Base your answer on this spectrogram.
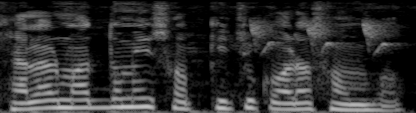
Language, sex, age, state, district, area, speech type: Bengali, male, 30-45, West Bengal, Darjeeling, urban, spontaneous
